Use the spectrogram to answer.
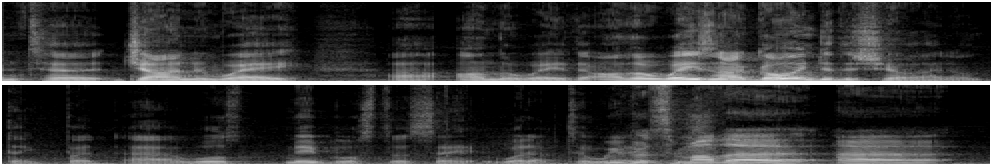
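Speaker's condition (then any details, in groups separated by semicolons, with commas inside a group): No condition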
